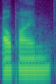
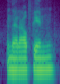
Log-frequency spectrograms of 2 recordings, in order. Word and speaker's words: Alpine: I mean, Pierre is doing work in that alpine. It's weird that when it's about like mountain, like the Alps, I say alpine, but the team Alpine, I pronounce it Alpine.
